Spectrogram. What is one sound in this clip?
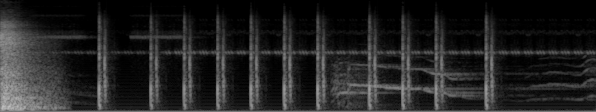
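Footsteps tread on a hard floor.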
